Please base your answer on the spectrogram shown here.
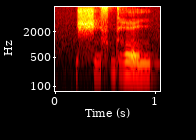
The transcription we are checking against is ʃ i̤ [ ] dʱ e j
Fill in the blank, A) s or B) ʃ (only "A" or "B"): A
